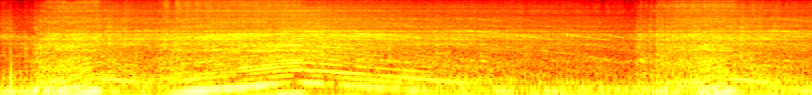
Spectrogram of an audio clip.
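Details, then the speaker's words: Pulsar motorcycle after a new gearbox was installed. Shifting is smooth, and revs rise and fall with a clean whir; the earlier grinding and rubbing is gone and the gearbox sounds healthy. "আগের মতো ঘষঘষি সাউন্ডটা এখন আর নেই। তো এখন আপনারা ইঞ্জিনের সাউন্ডটা শুনুন। সাউন্ডটা আশা করি আগের থেকে অনেক ভালো হয়ে গেছে।"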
